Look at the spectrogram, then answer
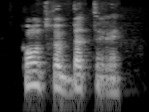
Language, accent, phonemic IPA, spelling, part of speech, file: French, Canada, /kɔ̃.tʁə.ba.tʁɛ/, contrebattrait, verb, LL-Q150 (fra)-contrebattrait.wav
- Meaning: third-person singular conditional of contrebattre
